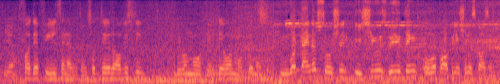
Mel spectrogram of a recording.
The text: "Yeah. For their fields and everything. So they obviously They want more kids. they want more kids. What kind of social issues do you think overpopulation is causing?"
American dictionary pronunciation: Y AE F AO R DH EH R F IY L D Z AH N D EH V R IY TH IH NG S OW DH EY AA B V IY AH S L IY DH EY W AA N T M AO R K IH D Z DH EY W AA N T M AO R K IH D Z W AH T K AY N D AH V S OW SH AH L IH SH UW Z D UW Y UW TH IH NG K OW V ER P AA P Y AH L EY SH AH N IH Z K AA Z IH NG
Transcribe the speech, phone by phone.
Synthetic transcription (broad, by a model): Y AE F AO R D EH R F IY L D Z AH N D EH V R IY T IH NG S OW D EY AA B V IY AH S L IY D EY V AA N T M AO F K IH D EY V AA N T M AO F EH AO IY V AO T K AY N D AH V S OW SH AH L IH SH UW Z D UW Y UW T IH NG K OW V ER P AA P Y AH L EY SH AH N IH Z K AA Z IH NG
